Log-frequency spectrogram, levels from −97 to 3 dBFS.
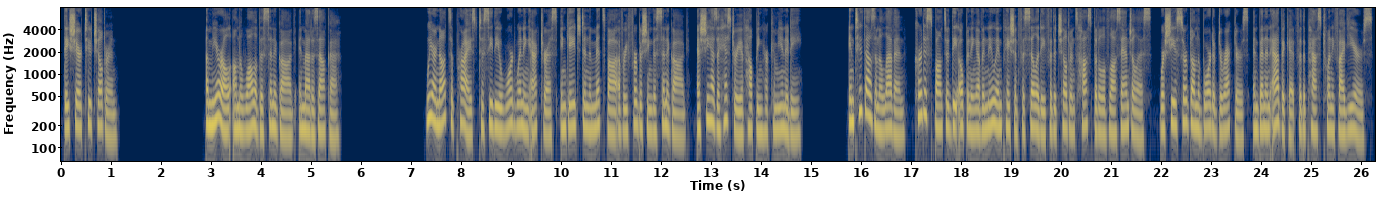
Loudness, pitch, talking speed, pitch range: -21 LUFS, 180 Hz, 175 wpm, 165-195 Hz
